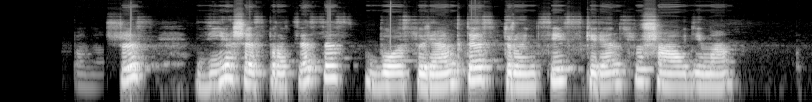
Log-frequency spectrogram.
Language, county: Lithuanian, Panevėžys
